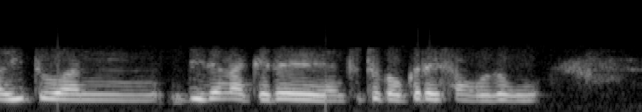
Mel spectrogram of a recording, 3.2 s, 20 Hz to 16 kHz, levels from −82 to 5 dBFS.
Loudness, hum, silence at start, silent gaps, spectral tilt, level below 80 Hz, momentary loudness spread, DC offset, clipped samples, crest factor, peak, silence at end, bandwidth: -21 LUFS; none; 0 s; none; -7 dB/octave; -72 dBFS; 10 LU; under 0.1%; under 0.1%; 14 dB; -8 dBFS; 0.25 s; 3.7 kHz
